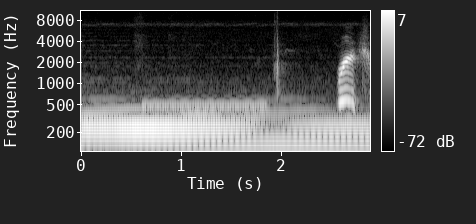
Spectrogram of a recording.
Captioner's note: phone ringing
